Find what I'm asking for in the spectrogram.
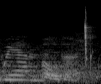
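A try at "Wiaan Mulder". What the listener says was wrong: Vian, or Wian, but it is Vian. With he pronounces it, or his mum pronounces it, his parents, with a V. So he told us when he came to Leicestershire.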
